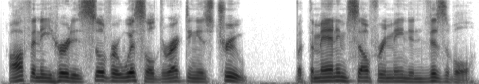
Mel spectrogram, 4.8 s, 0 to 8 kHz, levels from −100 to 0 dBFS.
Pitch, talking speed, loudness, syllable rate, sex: 110 Hz, 190 wpm, -17 LUFS, 6.3 syllables/s, male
